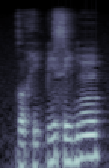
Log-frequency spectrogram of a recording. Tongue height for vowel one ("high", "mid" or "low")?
mid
